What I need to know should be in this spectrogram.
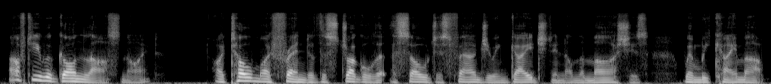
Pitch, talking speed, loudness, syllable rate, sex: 110 Hz, 210 wpm, -21 LUFS, 5.1 syllables/s, male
